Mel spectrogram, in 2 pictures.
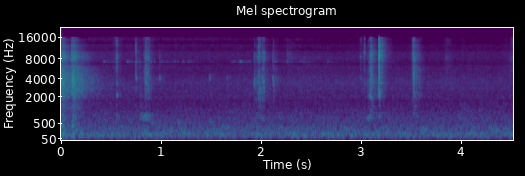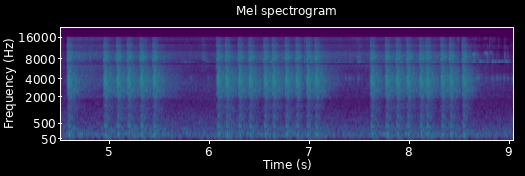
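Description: Rapid bursts of machine gun fire in the U-Boat video game: sparse shots at first, then several loud, sustained rattling volleys near the end, with no talking.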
